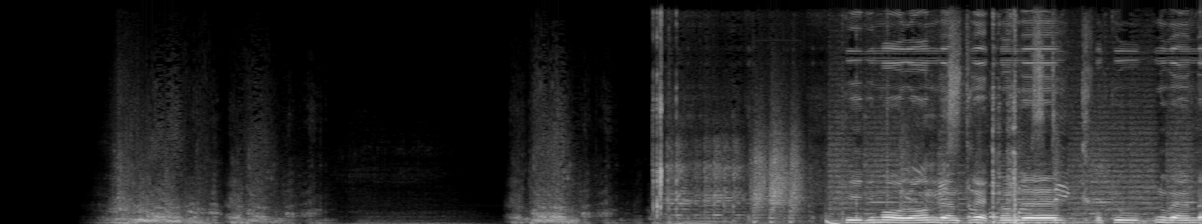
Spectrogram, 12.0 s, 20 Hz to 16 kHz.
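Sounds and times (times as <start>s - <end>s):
loud rough roars: 0.9s - 6.5s.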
